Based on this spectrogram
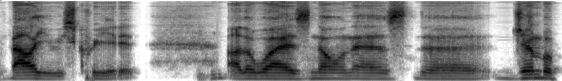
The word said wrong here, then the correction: Gemba: process innovation, if I'm pronouncing that right. Can you tell us a little bit more about this concept, and how can other organizations actually can benefit from that? – Sure. So it's Gemba, actually.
